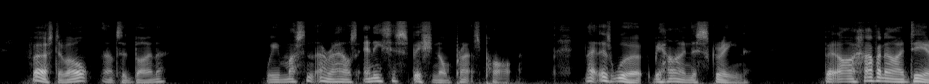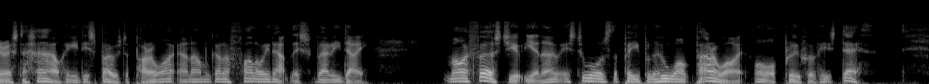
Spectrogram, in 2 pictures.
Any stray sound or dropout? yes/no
no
